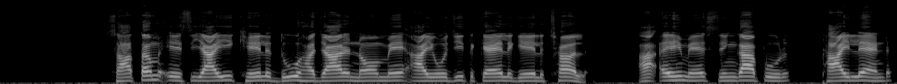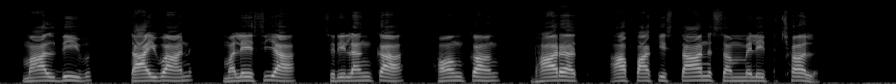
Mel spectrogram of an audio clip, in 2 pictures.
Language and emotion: Maithili, neutral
